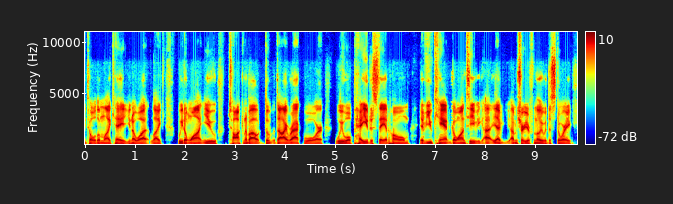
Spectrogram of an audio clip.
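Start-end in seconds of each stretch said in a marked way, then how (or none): none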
